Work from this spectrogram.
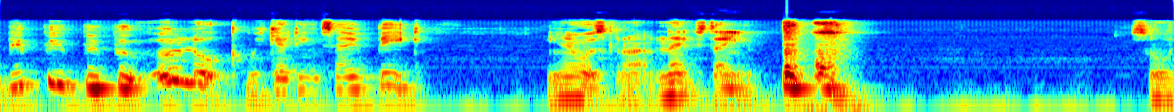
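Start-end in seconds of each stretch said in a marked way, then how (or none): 0.0-2.1 put-on high, childlike growth noises; mock childish America. Comic mocks America growing big, high childlike glee. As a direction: play America as a giddy toddler.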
